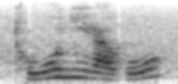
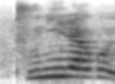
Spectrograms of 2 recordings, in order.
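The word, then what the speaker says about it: 遯: 그래서 본래 이 글자를 돈이라고 읽는 경우도 있습니다. 64괴 중에 세 번째 괴인 술의 둔괴가 있죠. 여기서 이 둔을 준이라고 읽고 33번째 괴인 천산둔괴를 천산돈괴라고 부르기도 합니다. 둔이라고 읽든 돈이라고 읽든 이 괴에 해당하는 둔자는 22자의 의미입니다.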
